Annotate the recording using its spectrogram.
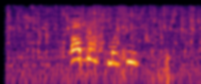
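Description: Water splashes as a young boy scoops it with a hand.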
